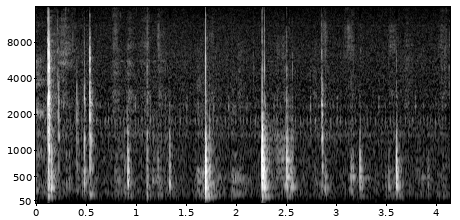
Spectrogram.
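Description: Light, irregular clicks and taps of small plastic toy pieces being handled and set down on a desk.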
